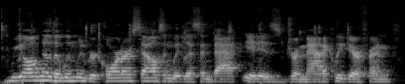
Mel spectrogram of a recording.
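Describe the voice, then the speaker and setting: A man giving informal, explanatory podcast advice in a light voice without much bass. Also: fairly even intonation, fast talker, fairly bright tone, slight background noise. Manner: informal, self-deprecating. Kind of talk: casual explanatory podcast talk. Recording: roomy, echoey sound.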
